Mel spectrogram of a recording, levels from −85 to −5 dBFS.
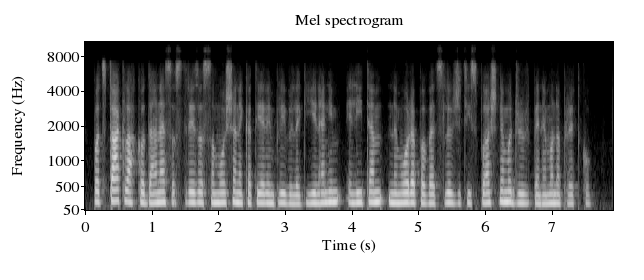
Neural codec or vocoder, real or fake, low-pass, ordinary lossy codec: codec, 16 kHz, 0.2 kbps, FocalCodec; fake; 7.2 kHz; Opus, 32 kbps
